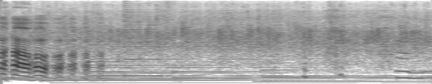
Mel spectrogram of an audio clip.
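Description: Soft, sustained keyboard chords held under the room, changing to a new chord about two and a half seconds in. They follow a brief burst of a man's laughing voice at the very start.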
